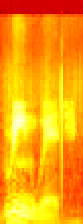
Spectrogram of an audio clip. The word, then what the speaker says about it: Greenwich: Kenny, that's not Greenwich. You see, here in New York, it's pronounced Greenwich. Greenwich, see?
